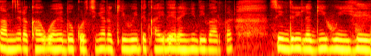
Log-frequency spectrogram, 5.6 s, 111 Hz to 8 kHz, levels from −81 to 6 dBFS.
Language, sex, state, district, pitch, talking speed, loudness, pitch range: Hindi, female, Punjab, Fazilka, 195 Hz, 195 wpm, -15 LUFS, 195-200 Hz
